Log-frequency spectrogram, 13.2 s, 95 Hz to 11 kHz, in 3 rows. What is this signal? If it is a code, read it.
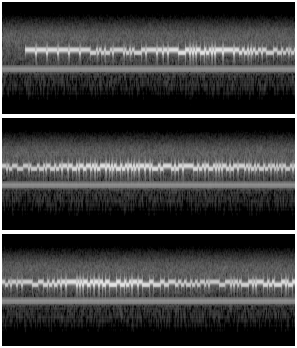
RTTY (45.45 baud, 170 Hz shift), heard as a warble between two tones, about 1360 Hz centre, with fading and a steady whistle near 650 Hz. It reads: DTQTY XURPT BBOEH QHCBJ JQEVL AYLKD JAUQO PYPWT QTTMI COFTX …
